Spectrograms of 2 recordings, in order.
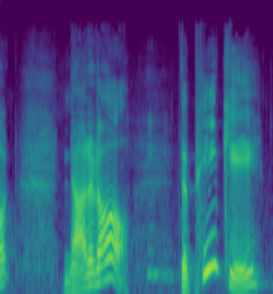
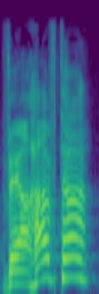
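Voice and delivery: high, drawn-out ringing call; with gusto; 10 semitones higher, 3 dB louder, slower than usual. Shown as a demonstration. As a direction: lead the congregation in a full-voiced prayer call. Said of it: "say it with some gusto".

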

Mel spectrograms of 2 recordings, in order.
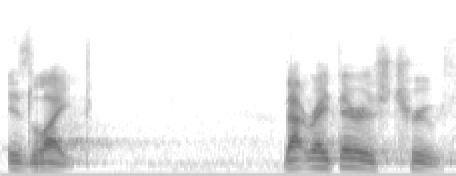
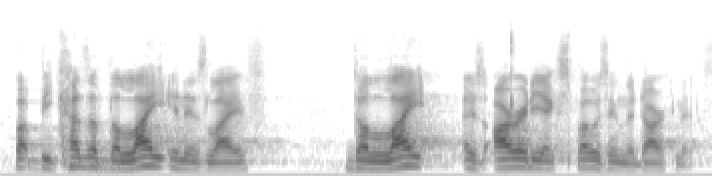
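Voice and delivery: louder preaching, pushing hard on never; raised pulpit voice, lifting on never; 4 dB louder than usual. Real, not acted. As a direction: preach it at full force to the congregation. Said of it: "Man, I'm really preaching really well".

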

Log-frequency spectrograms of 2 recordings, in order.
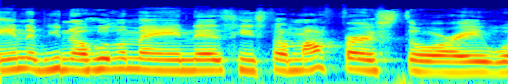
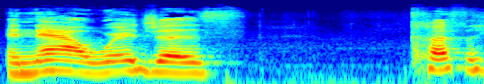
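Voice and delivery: ordinary talk, nothing marked

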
